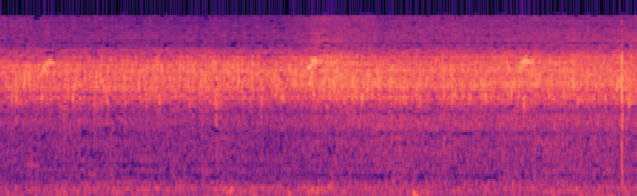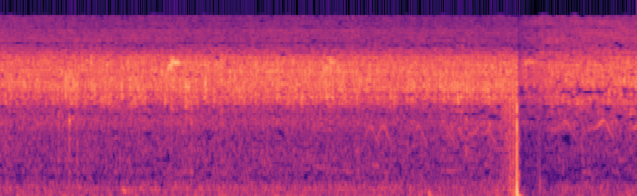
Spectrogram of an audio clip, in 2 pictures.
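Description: Chapli kababs sizzling steadily as they shallow-fry in hot oil in a wide iron karahi, with a few faint pops of spattering oil. A sharp click comes near the end.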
